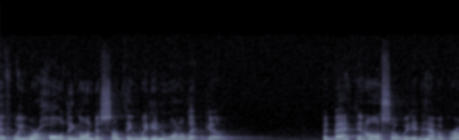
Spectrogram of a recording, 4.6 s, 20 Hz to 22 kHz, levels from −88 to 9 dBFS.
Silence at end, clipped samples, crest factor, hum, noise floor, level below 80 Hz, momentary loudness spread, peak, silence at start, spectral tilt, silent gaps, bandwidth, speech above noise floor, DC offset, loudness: 0 s; under 0.1%; 18 dB; none; -68 dBFS; -64 dBFS; 10 LU; -16 dBFS; 0 s; -6.5 dB/octave; none; 16.5 kHz; 35 dB; under 0.1%; -34 LUFS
